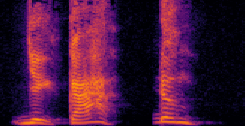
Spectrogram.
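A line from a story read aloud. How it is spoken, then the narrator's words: Frantic scream. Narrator (Vietnamese): Âm Vô Pháp điên cuồng gào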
